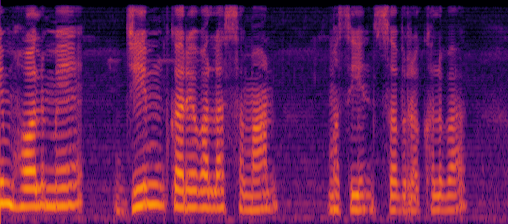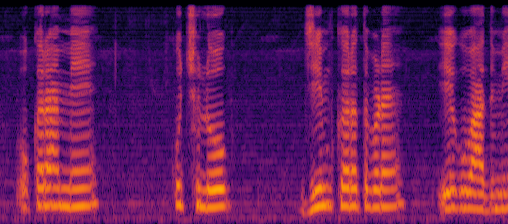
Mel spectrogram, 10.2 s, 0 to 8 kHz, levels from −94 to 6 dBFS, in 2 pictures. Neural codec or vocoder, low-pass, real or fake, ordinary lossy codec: vocoder, 24 kHz, 100 mel bands, Vocos; 7.2 kHz; fake; none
